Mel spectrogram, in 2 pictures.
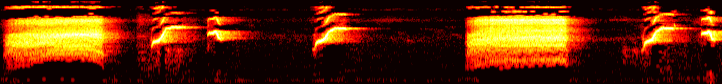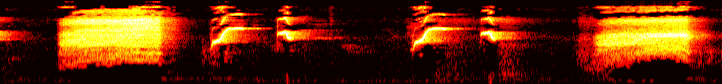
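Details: Ashy drongo song used as a lure to make other birds sing. Loud, rasping, hiss-like blasts alternate with quick upslurred whistles, usually two or three whistles between each harsh burst, in a steady cycle.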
